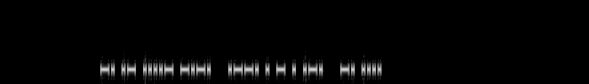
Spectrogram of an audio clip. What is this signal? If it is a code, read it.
Morse code, heard as a keyed tone, about 46 wpm, 700 Hz. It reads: NA4C PETER NH
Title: K1USN SST QSO Practice - 45wpm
